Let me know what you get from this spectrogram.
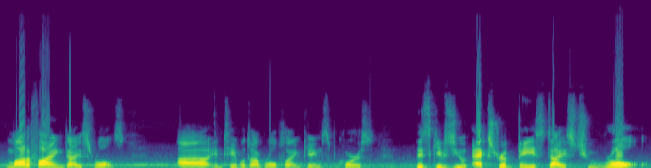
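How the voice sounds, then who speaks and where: Male host, mid-pitched, explaining tabletop rules with informal asides, music underneath. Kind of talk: rules explainer, part read aloud, part informal commentary.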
